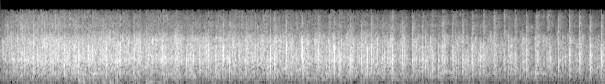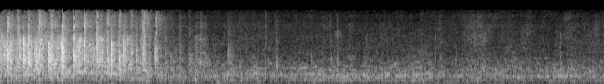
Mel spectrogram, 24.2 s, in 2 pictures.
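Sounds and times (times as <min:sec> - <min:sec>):
audience applause for a speaker at a Persian-language event: 0:00.0 - 0:15.3.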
